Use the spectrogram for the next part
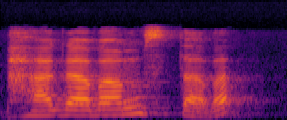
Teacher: The N is removed and there is an Anuswara which comes, and also there is a S which comes in between the two words. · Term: Sandhi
